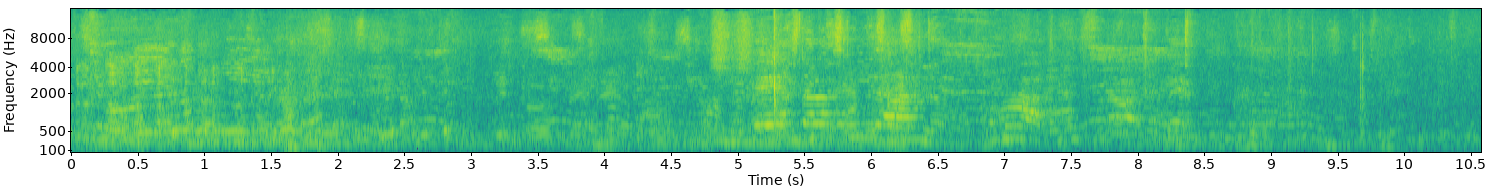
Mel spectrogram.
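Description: Several young people talk and laugh nearby.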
